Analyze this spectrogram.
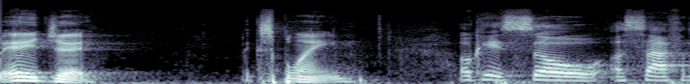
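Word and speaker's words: Ajay: So I spell it like A-J-A-Y because it's unconquerable, as opposed to just like the letters of my name, which is my initials.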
